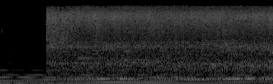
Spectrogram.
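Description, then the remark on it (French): A shower suddenly bursts on after a brief low hum, then pours in a steady, full hiss of spraying water that continues without a break. “Sous la douche, Omar frotta avec un gant de crin les plaques qui couvraient ses bras et ses jambes.”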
